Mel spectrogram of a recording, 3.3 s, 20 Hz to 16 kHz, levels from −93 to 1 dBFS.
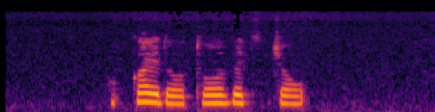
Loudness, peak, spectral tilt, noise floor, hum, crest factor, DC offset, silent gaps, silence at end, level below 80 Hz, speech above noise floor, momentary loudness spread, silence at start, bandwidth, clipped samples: -23 LUFS; -8 dBFS; -6.5 dB/octave; -63 dBFS; none; 16 dB; under 0.1%; none; 1 s; -70 dBFS; 41 dB; 17 LU; 0.85 s; 11.5 kHz; under 0.1%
